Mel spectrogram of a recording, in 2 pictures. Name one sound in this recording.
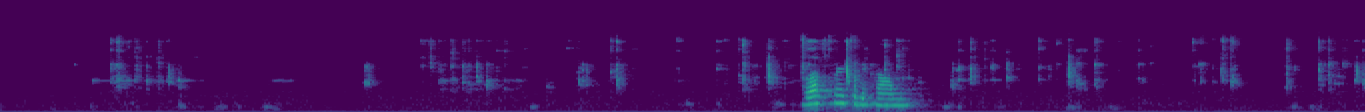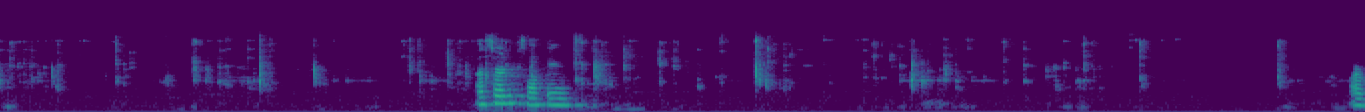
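Computer keys click quickly and unevenly as someone types.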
